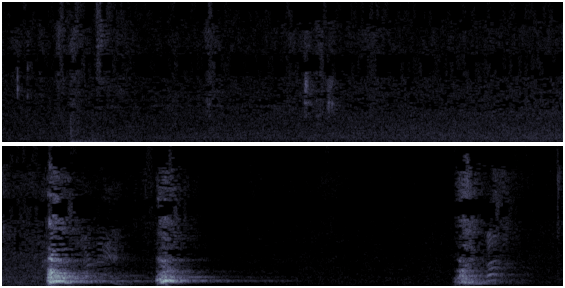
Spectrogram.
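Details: Pet Labrador Retrievers, two dogs happily greeting their owner as he returns home after three days away. A few seconds of near quiet with a faint low hum are followed by three sharp, loud single barks, the last one after a short pause.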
